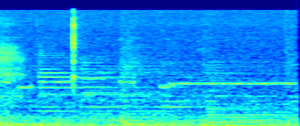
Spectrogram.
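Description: Quiet background music with sustained tones.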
